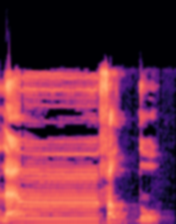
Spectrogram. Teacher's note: nun mati bertemu fa itu juga ikhfa, berdengung ya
